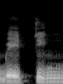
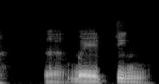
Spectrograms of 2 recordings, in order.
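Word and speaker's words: Beijing: ปักกิ่ง เ เ ที่ จีน เขา เรียก เบจิง นะ เบจิง ออก เสียง เป็น เบจิง เ มา บ้าน เรา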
